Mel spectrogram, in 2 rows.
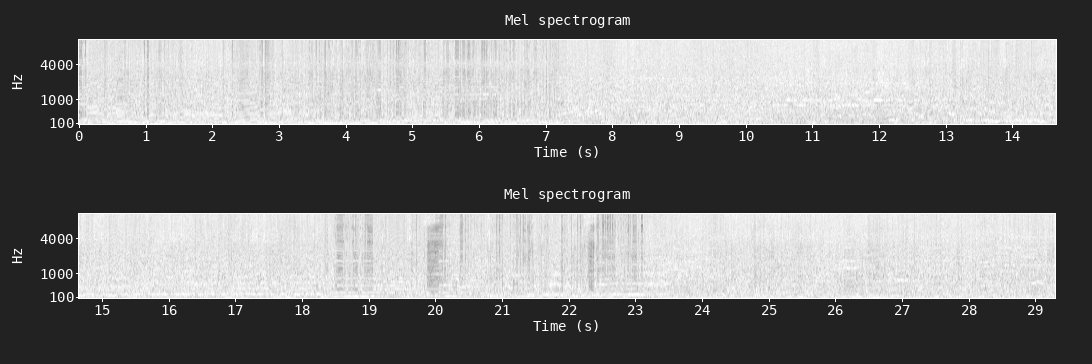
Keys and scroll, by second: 2.1 a, 2.4 Down, 2.9 Down, 3.2 Down, 3.4 Down, 3.5 Down, 3.7 Down, 3.9 Return, 18.4 Page_Down, 29.2 space.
